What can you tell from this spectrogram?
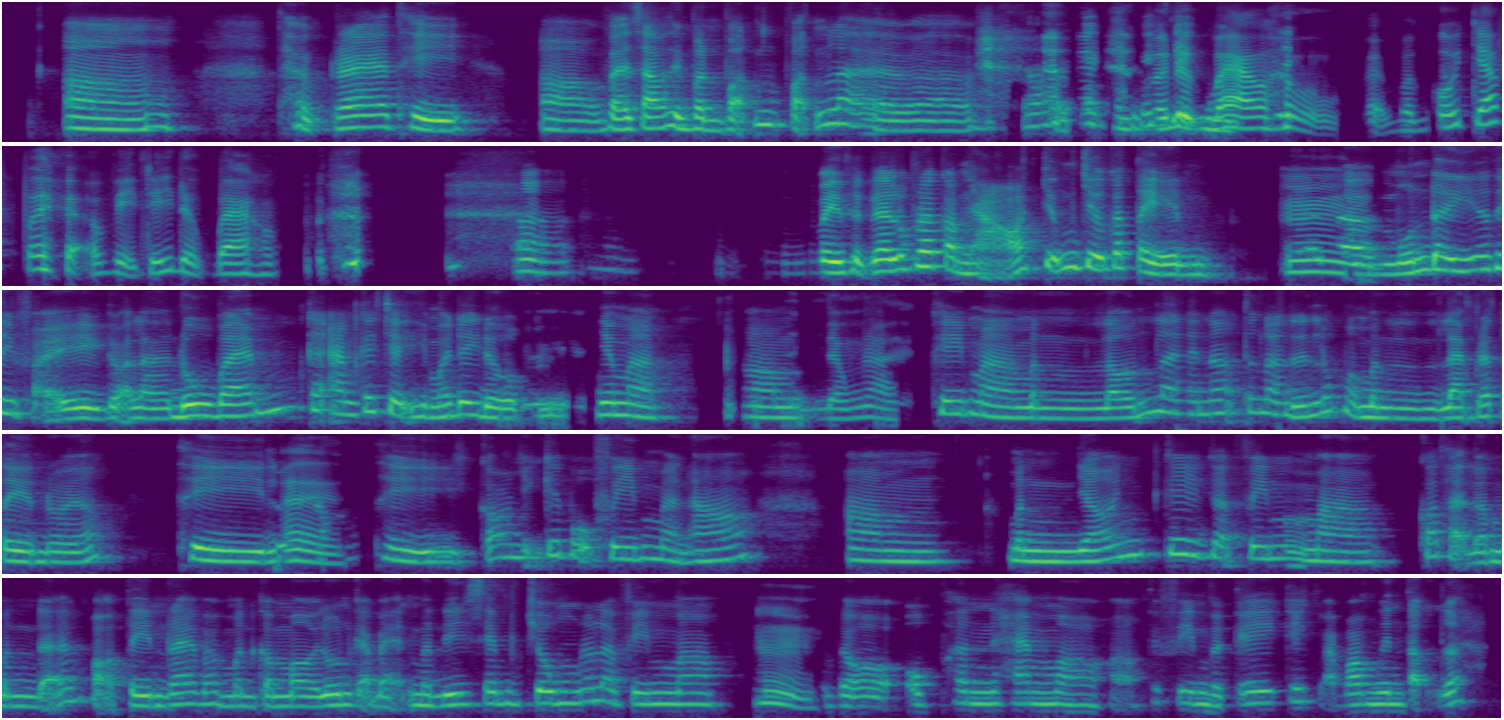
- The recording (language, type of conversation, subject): Vietnamese, podcast, Bạn có thể kể về một bộ phim bạn đã xem mà không thể quên được không?
- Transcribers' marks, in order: tapping; laugh; laughing while speaking: "bao"; other background noise; laughing while speaking: "với"; laugh; "cũng" said as "chũng"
